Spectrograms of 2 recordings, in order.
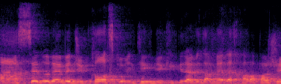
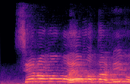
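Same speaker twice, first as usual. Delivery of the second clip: much higher and louder, triumphant; exultant; 13 semitones higher, 8 dB louder, much faster than usual. Shown as a demonstration. Teacher showing the verse's real meaning, exultant. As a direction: burst out with joy at being alive. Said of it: "O que que David Amelech tá falando".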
